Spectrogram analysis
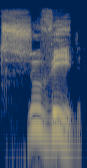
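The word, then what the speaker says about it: sous vide: it in my notes Hector's got it pronounced suid cooking in low temperature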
